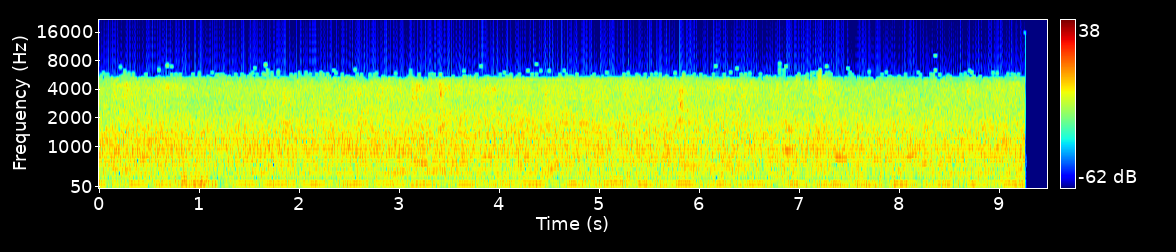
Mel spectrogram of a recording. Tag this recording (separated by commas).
Vehicle, Speech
